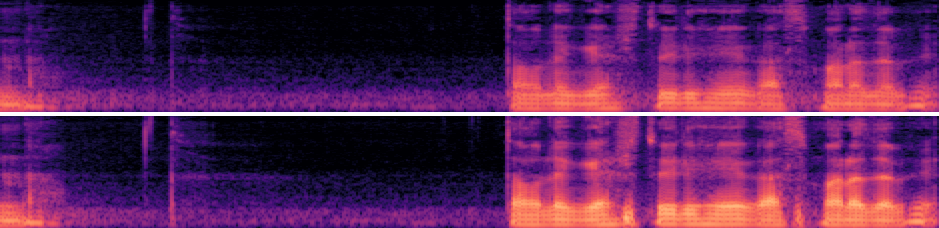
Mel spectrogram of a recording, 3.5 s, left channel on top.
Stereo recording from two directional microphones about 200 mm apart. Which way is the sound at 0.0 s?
40° right (ahead or behind).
